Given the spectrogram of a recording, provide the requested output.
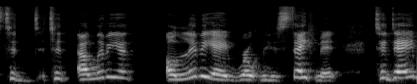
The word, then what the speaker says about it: Olivier: The first thing that I wanted to talk about with uh you guys is Oliver.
